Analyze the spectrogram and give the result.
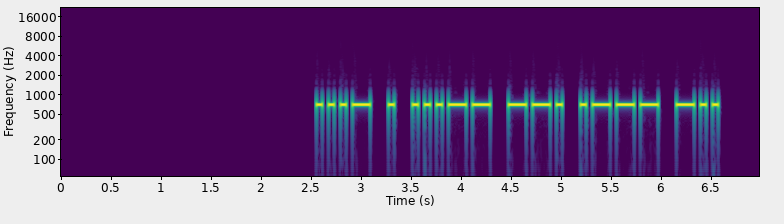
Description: Morse code, heard as a keyed tone, about 21 wpm, 700 Hz. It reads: VE3GJD
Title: DXCC-100 Call Signs - 6 Characters - Repeated 2x - 20wpm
